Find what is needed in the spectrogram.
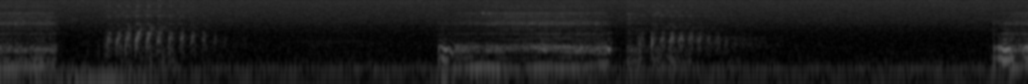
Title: Bulldog Bubble Snoring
